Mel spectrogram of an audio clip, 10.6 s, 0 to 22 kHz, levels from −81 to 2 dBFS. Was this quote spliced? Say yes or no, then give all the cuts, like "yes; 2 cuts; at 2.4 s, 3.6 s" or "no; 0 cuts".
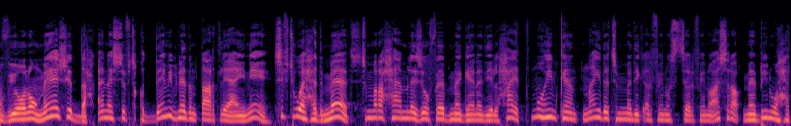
yes; 1 cut; at 4.8 s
